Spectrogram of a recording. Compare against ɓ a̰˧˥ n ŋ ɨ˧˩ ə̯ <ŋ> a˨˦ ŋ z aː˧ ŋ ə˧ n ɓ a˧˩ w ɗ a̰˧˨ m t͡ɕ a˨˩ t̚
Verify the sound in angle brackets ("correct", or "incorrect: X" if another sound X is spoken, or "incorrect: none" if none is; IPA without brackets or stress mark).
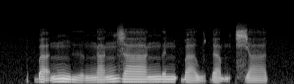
correct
